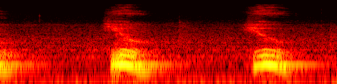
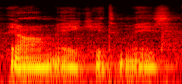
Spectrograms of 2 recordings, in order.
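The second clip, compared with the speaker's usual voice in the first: fast, breathy whispered echo; 7 dB quieter, much faster than usual. Real, not acted. Vlogger whispering his awe at the video. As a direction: repeat it to yourself in a quick whisper.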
